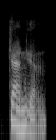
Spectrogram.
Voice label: "canyon", Indian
